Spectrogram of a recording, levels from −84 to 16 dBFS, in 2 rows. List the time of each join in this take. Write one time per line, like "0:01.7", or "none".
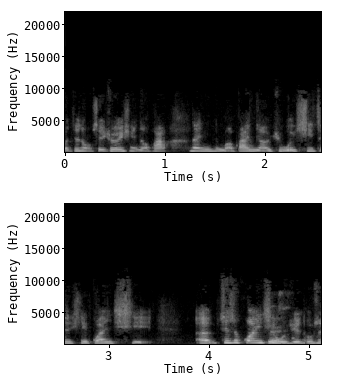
0:01.2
